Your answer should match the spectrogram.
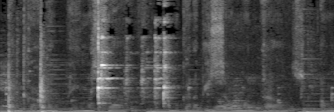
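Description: A few sharp clinks and knocks from a metal can being handled and emptied over a large glass drink dispenser. The loudest comes about a second in and rings briefly. Pop music plays throughout.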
